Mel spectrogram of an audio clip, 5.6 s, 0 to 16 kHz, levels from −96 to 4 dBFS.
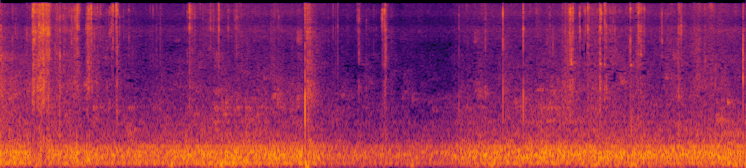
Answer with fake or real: real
